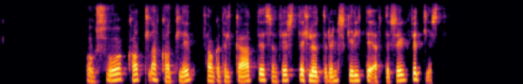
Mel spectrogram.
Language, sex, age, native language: Icelandic, male, 30-39, Icelandic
